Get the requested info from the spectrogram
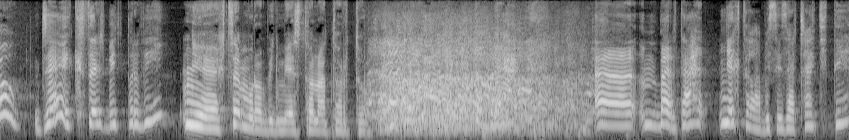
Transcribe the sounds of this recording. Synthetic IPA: od͡ʒɛjkxt͡sɛʒbicpr̩ʋiːɲɪɛxt͡sɛmuɾɔbiɟmɪɛst̪ɔnat̪ɔɾt̪u | d̪ɔbɾɛ | bɛɾt̪aɲɛxt͡sɛlabisizat͡ʃact̪i

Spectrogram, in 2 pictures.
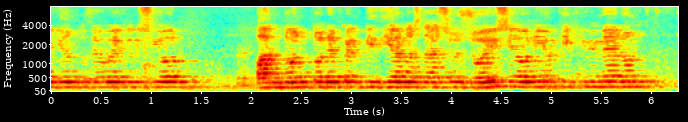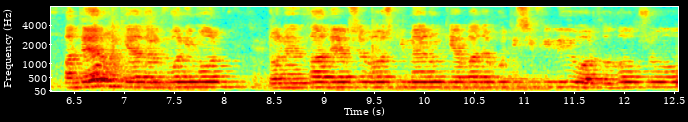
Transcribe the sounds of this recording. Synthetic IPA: ʝiont̪uθe̞ue̞klisio̞n | pɐnd̪o̞nt̪one̞pe̞lpiðiɐnɐst̪ɐsionzo̞iseoniocecimime̞non | pɐt̪e̞ɾo̞nceɐðe̞lfonimo̞n | t̪o̞ne̞nθɐðepseɣoscime̞nonceɐpɐd̪ɐput̪isifiliuoɾθo̞ðo̞ksu

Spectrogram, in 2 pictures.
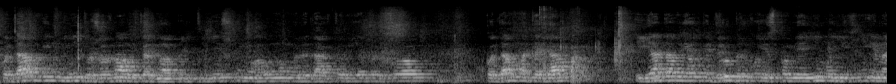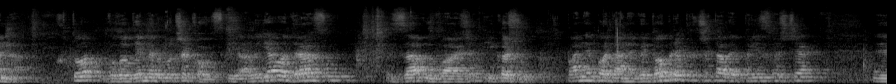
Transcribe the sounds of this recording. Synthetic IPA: pɔd̪ɑwʋʲinmenʲid̪ɔʒʊrnɑlˠʊt͡ʃɛrnɔpʲɔlʲt̪ɔjiʃnʲɔmʊɦɔlˠɔnɔmʊɾed̪ɑkt̪ɔɾʊjapeɾsʊʋˠɑw | pɔd̪ɑwmɐt̪eɾʲɑp | ijad̪ɑwjɔɦɔpʲid̪ɾubɾʲɪʋɔjʊspɔmʲjɐjʲinʲɐjixnʲiimenɑ̰ | xt̪ɔʋɔlˠɔd̪ɪmɪrlʊt͡ʃekɔwsʲkʲɪjɐ̰lˠɛjaɔd̪ɾɑzʊ | zɐʔʊʋɑʒɪwikɐʒu | pɑnɛbɔɦd̪ɑnɛʋɪd̪ɔbɾɛpɾɔt͡ʃɪt̪ɑlˠɪpɾizʋɪʃt͡ʃɛ

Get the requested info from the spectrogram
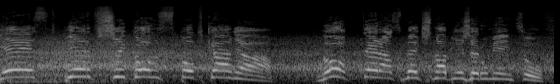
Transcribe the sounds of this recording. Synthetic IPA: jɛst̪pʲjɛɾfʂɘɡɔnspɔt̪kaɲa | nɔt̪ɛɾasmɛt͡ʂnabʲjɛʐɛɾumʲjɛɲt̪suf

